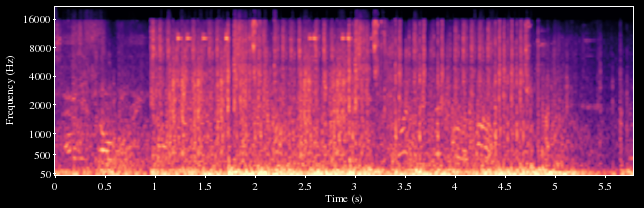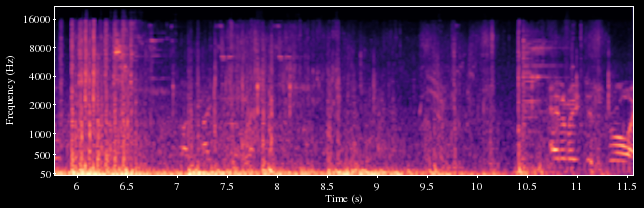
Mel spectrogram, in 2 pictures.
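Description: Video game gunfire crackles in dense, continuous bursts of fusillade and machine-gun fire, loud and close, with mechanical clanks mixed in, and a voice speaks over the fighting.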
